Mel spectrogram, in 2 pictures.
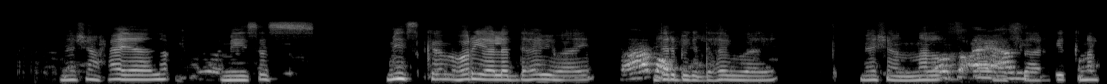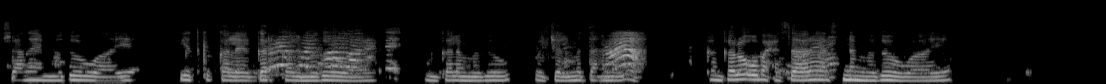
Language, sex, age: Somali, male, 18-24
